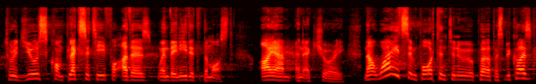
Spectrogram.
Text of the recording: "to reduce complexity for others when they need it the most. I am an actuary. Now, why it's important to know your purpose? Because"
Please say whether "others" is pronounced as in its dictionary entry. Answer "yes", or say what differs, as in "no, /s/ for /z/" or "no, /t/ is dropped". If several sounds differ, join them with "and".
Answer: yes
